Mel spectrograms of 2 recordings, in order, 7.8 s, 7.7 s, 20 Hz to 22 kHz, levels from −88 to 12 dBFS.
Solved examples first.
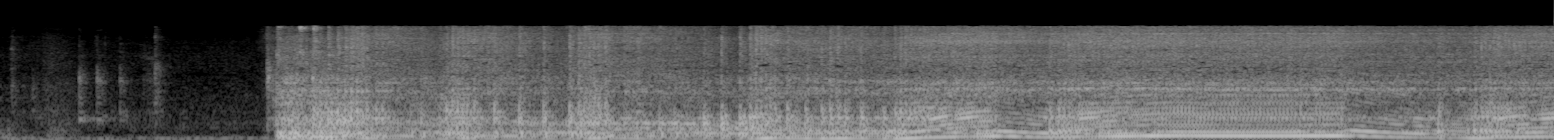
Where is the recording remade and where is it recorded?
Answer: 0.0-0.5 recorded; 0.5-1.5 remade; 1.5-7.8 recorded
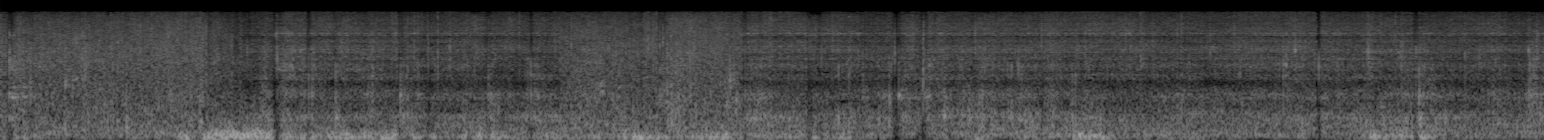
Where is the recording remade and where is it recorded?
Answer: 0.0-1.2 recorded; 1.2-2.8 remade; 2.8-3.7 recorded; 3.7-7.7 remade

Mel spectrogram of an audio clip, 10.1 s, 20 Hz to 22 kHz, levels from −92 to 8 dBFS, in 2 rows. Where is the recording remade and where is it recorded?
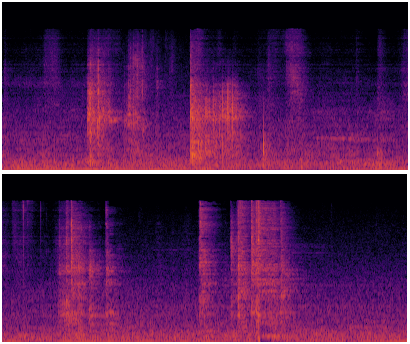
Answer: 0.0-1.5 remade; 1.5-2.4 recorded; 2.4-6.4 remade; 6.4-10.1 recorded

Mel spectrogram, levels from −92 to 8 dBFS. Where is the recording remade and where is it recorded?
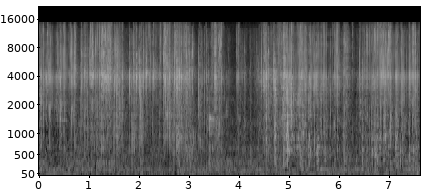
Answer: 0.0-0.7 remade; 0.7-4.9 recorded; 4.9-6.0 remade; 6.0-6.6 recorded; 6.6-7.6 remade

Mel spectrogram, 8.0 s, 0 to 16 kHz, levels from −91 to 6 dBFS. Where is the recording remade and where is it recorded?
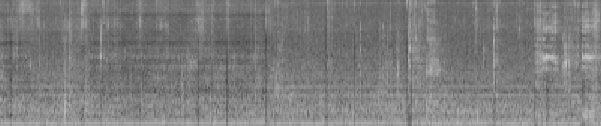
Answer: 0.0-0.4 remade; 0.4-1.2 recorded; 1.2-3.6 remade; 3.6-8.0 recorded

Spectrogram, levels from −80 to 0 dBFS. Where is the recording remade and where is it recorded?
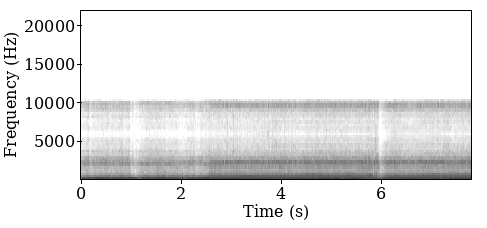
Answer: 0.0-5.8 recorded; 5.8-7.2 remade; 7.2-7.8 recorded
